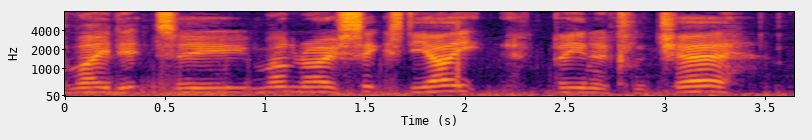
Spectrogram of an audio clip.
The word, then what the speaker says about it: Beinn a'Chlachair: it to Monroe 68 Bea Clair I believe it's pronounced as you can probably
